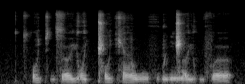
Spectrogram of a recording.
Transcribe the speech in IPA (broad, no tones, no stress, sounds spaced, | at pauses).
t͡sʼ ɔ c d͡z ɜ j ɔ j ǁ ɔ c ʕ u w u f u ɡ ŋ͡ǁ ɐ j u ɡ f ɜ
